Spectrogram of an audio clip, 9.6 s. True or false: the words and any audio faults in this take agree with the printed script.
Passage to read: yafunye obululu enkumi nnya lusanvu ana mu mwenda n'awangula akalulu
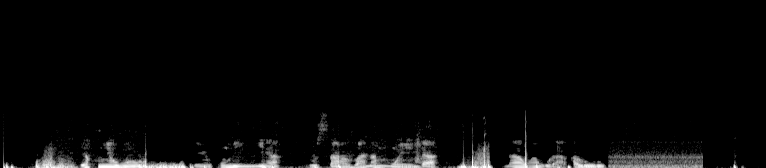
true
